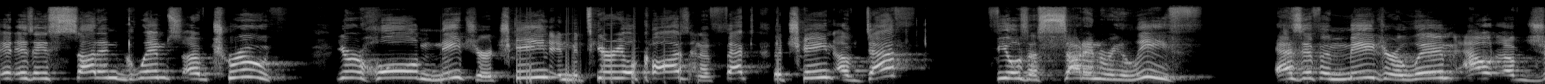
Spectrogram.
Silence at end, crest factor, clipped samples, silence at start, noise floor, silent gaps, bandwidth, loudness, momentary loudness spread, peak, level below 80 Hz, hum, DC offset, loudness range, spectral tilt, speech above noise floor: 0 s; 14 dB; under 0.1%; 0 s; -88 dBFS; 9.74-9.87 s; 16.5 kHz; -19 LUFS; 7 LU; -6 dBFS; -66 dBFS; none; under 0.1%; 2 LU; -2 dB/octave; 69 dB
